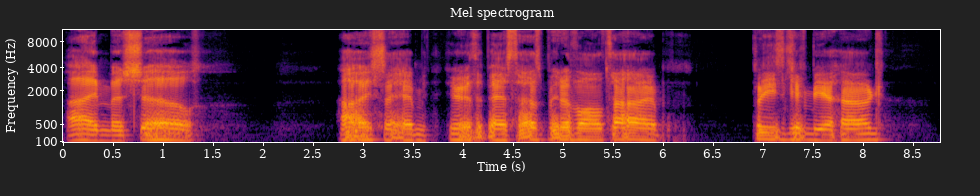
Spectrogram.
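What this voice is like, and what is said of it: Imitates another person's voice. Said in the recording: “my impression of you ... I don't have a very feminine sounding voice”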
